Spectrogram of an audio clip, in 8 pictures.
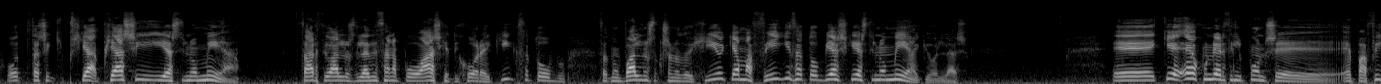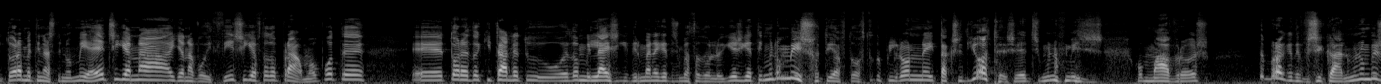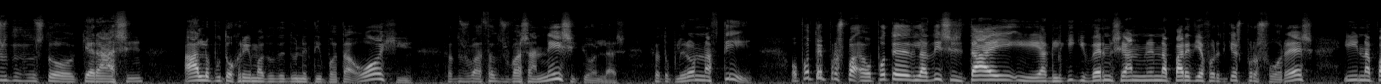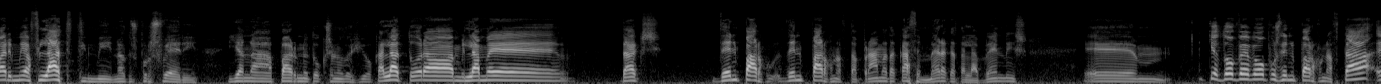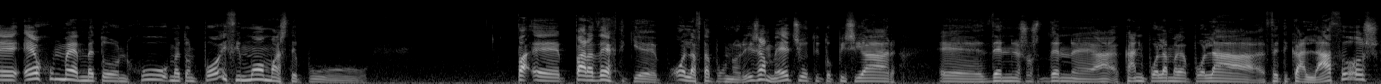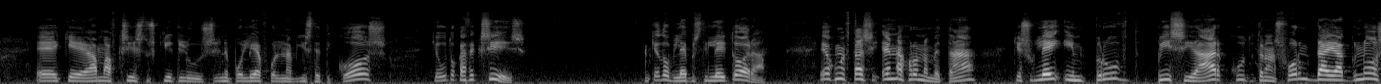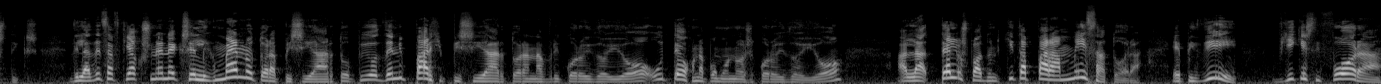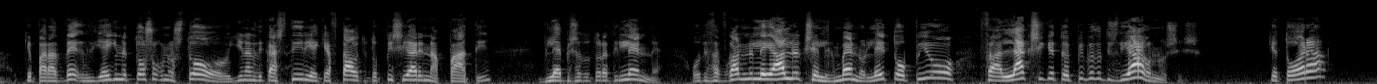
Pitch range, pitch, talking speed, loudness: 145-215 Hz, 180 Hz, 160 wpm, -28 LUFS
